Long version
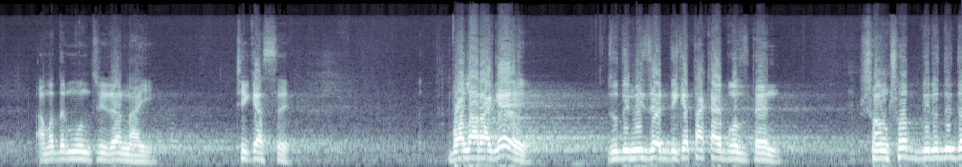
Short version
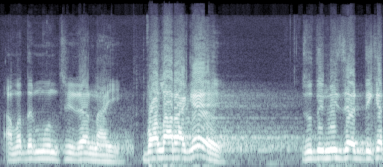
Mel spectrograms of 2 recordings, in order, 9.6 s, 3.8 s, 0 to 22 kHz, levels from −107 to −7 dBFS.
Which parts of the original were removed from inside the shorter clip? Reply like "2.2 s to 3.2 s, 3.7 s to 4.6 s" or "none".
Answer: 1.6 s to 4.4 s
